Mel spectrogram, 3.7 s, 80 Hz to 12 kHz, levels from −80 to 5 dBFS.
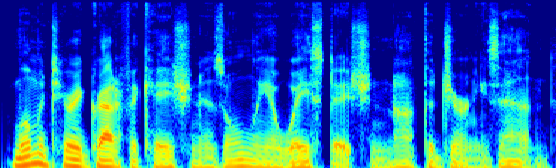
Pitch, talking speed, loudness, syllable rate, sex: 85 Hz, 180 wpm, -20 LUFS, 6.0 syllables/s, male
